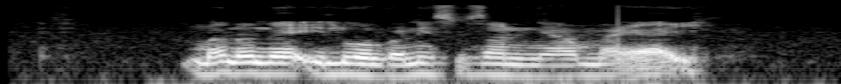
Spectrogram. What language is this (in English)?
Luo (Kenya and Tanzania)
